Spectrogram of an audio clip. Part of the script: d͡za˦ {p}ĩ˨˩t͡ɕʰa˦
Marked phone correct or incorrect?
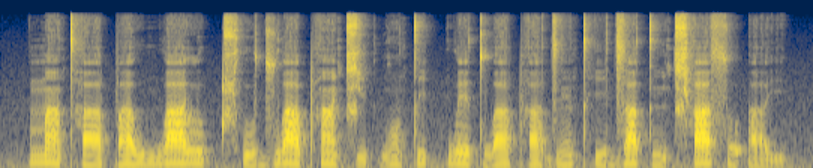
incorrect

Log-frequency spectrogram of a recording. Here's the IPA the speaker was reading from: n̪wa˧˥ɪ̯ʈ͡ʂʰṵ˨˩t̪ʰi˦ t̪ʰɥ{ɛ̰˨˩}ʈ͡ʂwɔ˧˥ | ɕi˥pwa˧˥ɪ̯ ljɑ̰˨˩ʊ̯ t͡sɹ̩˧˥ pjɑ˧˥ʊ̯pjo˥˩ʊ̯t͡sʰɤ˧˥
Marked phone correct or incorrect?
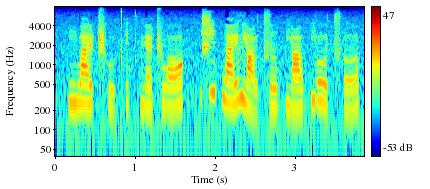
incorrect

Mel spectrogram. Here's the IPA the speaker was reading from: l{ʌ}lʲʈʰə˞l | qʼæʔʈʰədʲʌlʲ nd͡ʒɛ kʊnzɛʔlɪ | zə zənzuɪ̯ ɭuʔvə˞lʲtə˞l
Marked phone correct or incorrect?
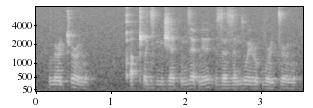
incorrect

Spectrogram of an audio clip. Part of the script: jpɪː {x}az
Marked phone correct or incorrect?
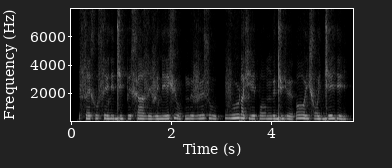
correct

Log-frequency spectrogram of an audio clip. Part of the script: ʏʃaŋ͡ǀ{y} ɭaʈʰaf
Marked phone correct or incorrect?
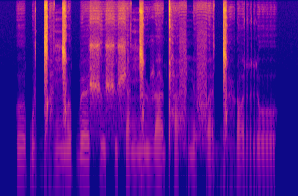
correct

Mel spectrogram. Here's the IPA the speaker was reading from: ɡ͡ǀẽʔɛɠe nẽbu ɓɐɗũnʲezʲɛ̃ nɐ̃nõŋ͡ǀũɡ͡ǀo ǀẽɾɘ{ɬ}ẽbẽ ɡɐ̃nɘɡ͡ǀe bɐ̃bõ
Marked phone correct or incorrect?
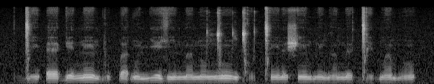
incorrect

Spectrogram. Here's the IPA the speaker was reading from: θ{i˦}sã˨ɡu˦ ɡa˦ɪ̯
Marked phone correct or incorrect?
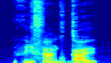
correct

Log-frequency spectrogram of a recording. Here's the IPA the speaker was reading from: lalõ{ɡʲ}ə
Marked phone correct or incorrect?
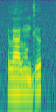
correct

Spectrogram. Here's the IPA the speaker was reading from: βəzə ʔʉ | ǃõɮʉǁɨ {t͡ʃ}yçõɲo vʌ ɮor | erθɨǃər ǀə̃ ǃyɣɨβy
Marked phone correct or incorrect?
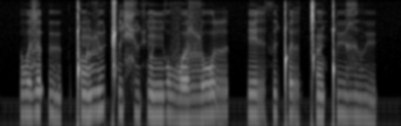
incorrect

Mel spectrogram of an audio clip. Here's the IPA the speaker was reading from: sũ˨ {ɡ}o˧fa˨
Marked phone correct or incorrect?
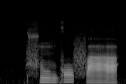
correct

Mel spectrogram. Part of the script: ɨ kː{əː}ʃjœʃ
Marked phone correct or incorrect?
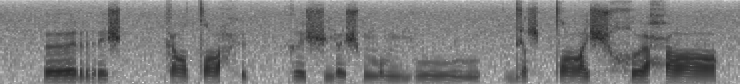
correct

